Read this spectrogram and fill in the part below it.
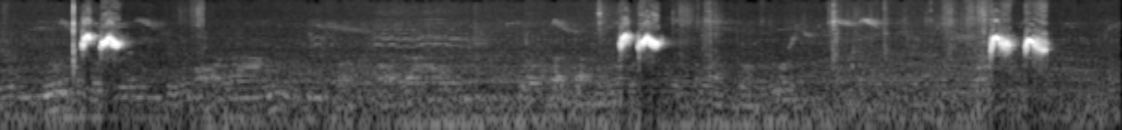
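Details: Female red-whiskered bulbul singing in a cage to rouse an adult male: three short two-note slurred phrases spaced roughly three seconds apart, with faint chirps and light background noise.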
